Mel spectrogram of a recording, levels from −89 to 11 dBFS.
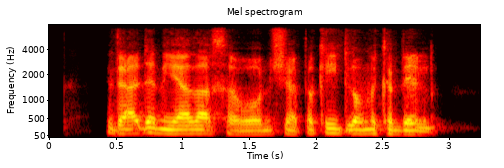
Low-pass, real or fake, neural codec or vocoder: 7.2 kHz; fake; codec, 16 kHz, 1.1 kbps, Voila-Tokenizer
